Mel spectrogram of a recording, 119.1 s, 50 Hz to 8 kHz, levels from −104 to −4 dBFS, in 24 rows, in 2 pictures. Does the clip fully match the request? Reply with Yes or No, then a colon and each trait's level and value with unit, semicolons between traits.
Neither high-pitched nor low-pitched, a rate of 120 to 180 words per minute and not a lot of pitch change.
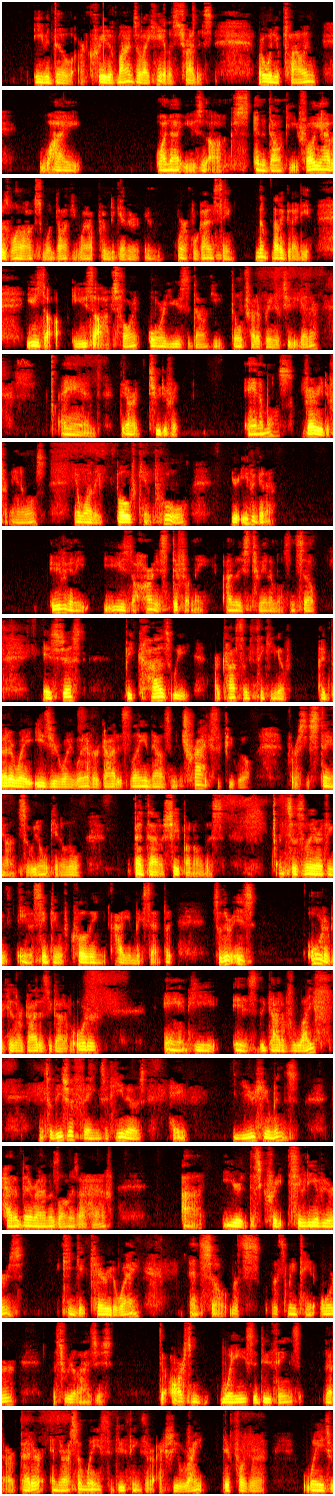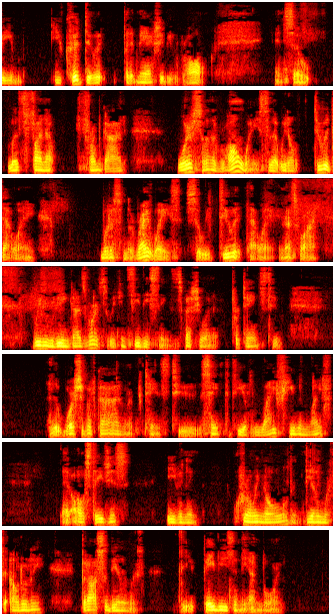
No: low, 100 Hz; average, 175 wpm; narrow, 2.3 semitones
